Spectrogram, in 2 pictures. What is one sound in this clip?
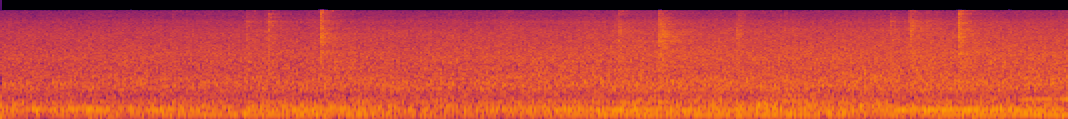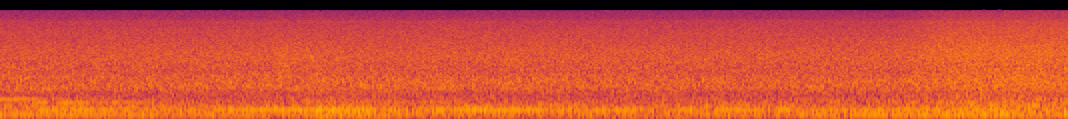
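A subway train idles with a steady low hum.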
